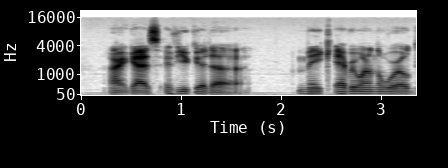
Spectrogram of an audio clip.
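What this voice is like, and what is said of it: Usual voice. Nothing is said of it.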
